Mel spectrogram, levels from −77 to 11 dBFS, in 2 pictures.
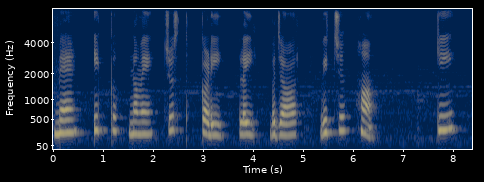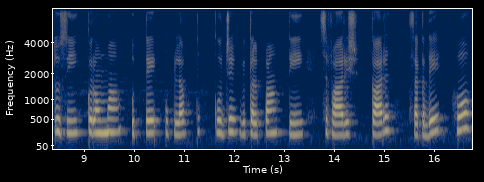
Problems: none marked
